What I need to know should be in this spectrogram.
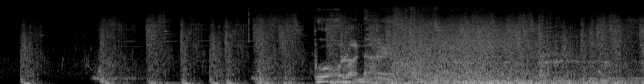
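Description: Swords clash and strike repeatedly in a noisy battle.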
